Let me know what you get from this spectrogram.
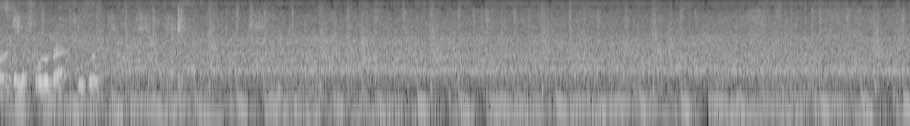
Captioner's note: crowd Noises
